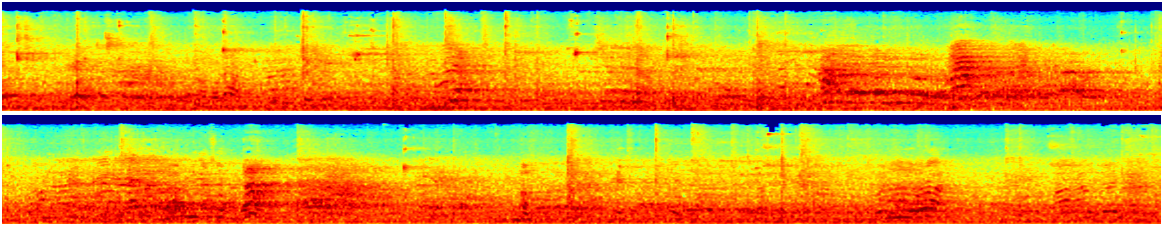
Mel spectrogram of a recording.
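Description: Shoes squeak and patter on a hard court floor.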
